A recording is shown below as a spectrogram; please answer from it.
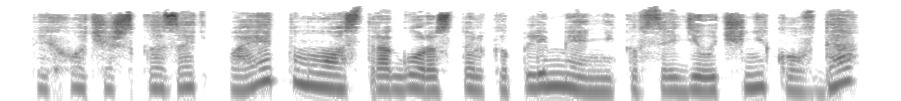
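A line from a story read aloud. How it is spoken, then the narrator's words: Quiet, serious. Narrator (Russian): тихо произнесла Василиса, мигом уловив серьезность темы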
